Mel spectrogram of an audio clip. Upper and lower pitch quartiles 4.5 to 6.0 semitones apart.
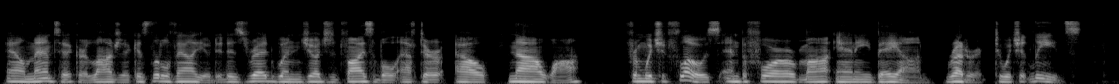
No: narrow, 2.4 semitones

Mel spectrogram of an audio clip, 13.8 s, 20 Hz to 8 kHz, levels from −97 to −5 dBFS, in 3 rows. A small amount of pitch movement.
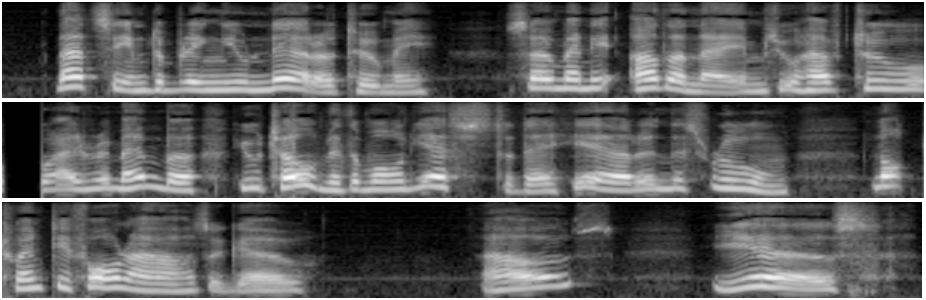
No: average, 5.0 semitones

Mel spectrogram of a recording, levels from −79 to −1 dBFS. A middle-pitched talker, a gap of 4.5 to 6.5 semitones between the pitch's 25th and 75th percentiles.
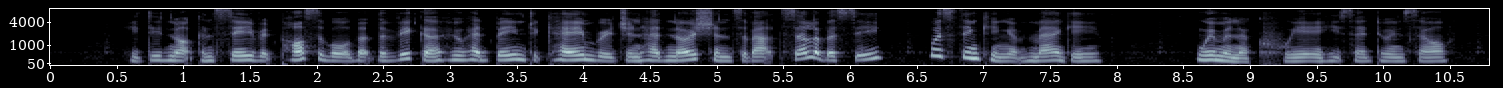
No: medium, 175 Hz; average, 3.9 semitones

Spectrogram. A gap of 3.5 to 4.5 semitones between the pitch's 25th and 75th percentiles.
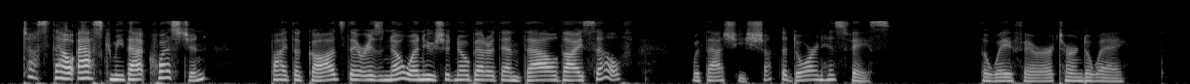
Yes: average, 3.9 semitones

